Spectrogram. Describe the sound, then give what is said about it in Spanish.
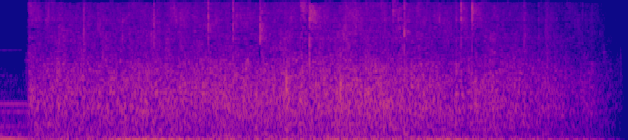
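Steady rain drips onto a roof at the back of a building, a dense, continuous hiss of drops with small irregular ticks throughout, even in loudness, with no voices. “la parte de atrás estaba lloviendo y hay un techo al que le estaba cayendo pues las gotas, ¿no?”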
